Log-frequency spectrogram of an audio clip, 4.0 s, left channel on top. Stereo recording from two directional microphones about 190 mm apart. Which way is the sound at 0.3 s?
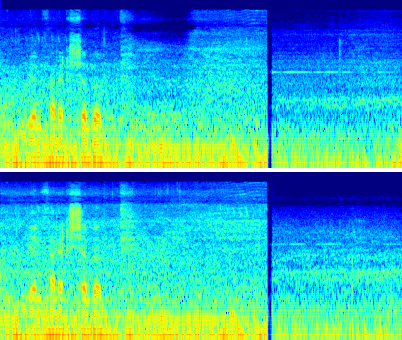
15° left (ahead or behind).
